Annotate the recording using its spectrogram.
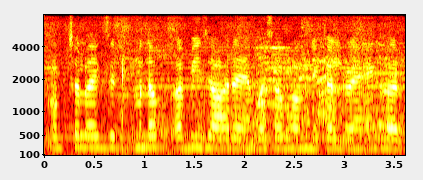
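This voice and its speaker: A woman's voice: fairly high pitch, monotone, normal speed, loud music behind the voice. A tired woman vlogger filming on her phone on the go, chatty and complaining. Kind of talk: handheld vlog on the go. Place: busy public places and metro station. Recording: loud crowd and street noise.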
